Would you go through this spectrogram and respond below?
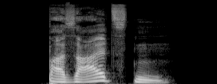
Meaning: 1. superlative degree of basal 2. inflection of basal: strong genitive masculine/neuter singular superlative degree
- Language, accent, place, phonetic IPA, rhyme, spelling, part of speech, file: German, Germany, Berlin, [baˈzaːlstn̩], -aːlstn̩, basalsten, adjective, De-basalsten.ogg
